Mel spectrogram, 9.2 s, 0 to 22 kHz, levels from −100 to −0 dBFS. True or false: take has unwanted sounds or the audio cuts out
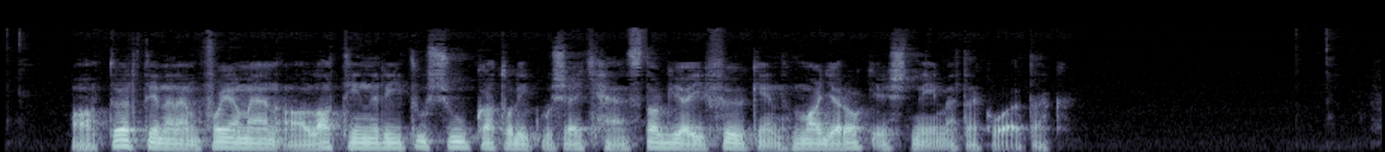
false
